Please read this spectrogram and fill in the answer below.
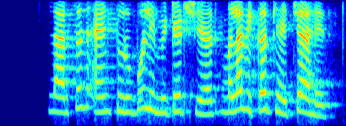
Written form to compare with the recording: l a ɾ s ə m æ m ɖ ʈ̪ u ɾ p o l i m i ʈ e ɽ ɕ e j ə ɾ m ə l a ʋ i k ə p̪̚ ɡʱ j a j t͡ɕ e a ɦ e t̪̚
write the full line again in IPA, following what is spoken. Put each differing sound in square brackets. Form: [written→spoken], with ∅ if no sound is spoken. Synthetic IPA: l a ɾ s ə [m→n] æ [m→ɳ] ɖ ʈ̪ u ɾ [p→b] o l i m i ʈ e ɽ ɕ e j ə ɾ m ə l a ʋ i k ə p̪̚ ɡʱ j a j t͡ɕ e a ɦ e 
